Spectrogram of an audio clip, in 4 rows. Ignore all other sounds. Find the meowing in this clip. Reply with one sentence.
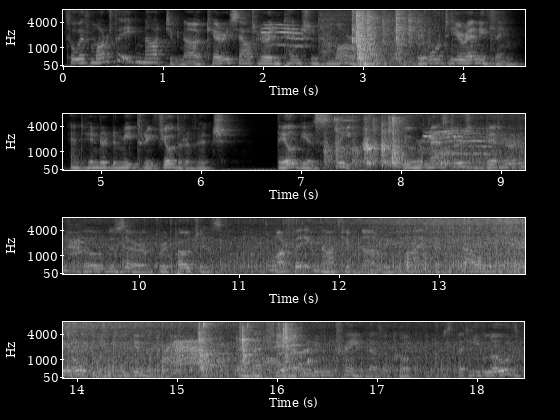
The meowing can be heard from 1.9 to 2.5 s, from 8.2 to 9.7 s and from 14.8 to 16.4 s.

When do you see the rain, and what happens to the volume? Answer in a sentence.
You can hear the rain from 8.3 to 18.4 s, getting louder then quieter.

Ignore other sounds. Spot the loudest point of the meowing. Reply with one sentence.
The volume of the meowing peaks at 15 seconds.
